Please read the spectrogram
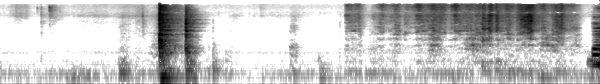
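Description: A single short knock about a second and a half in, then a wire whisk stirring dry flour and spices in a bowl, a soft scraping rub that grows louder toward the end.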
